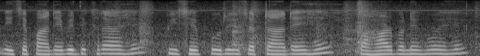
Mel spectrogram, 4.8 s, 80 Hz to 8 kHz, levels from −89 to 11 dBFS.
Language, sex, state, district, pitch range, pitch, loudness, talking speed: Hindi, female, Chhattisgarh, Sukma, 195-210 Hz, 205 Hz, -23 LUFS, 185 wpm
